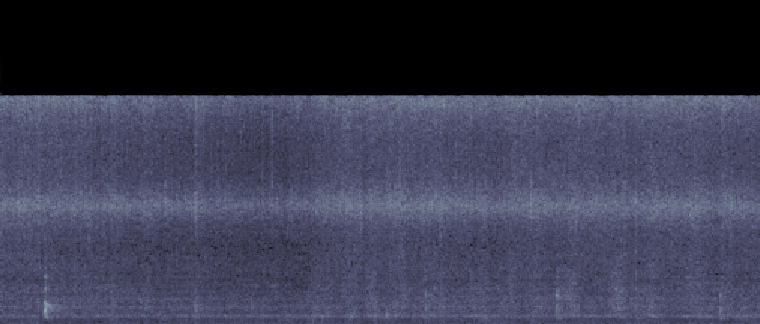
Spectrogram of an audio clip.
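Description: Sliced onions, green chillies, garlic, ginger and curry leaves sizzling steadily in hot coconut oil in a clay pot, stirred with a wooden spatula. There is a brief sharp click about half a second in.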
